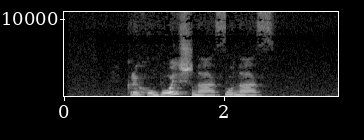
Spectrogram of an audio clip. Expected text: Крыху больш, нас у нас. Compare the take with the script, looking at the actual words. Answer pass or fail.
pass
